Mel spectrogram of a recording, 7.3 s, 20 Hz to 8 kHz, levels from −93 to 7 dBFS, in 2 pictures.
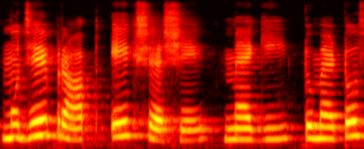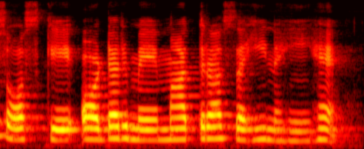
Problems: none marked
